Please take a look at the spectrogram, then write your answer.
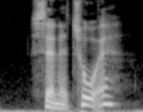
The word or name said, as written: SANATORIET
